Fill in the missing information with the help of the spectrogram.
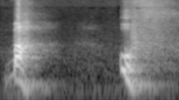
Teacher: শব্দের শেষে বিসর্গর উচ্চারণটা হবে হচ্ছে হ এর মত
